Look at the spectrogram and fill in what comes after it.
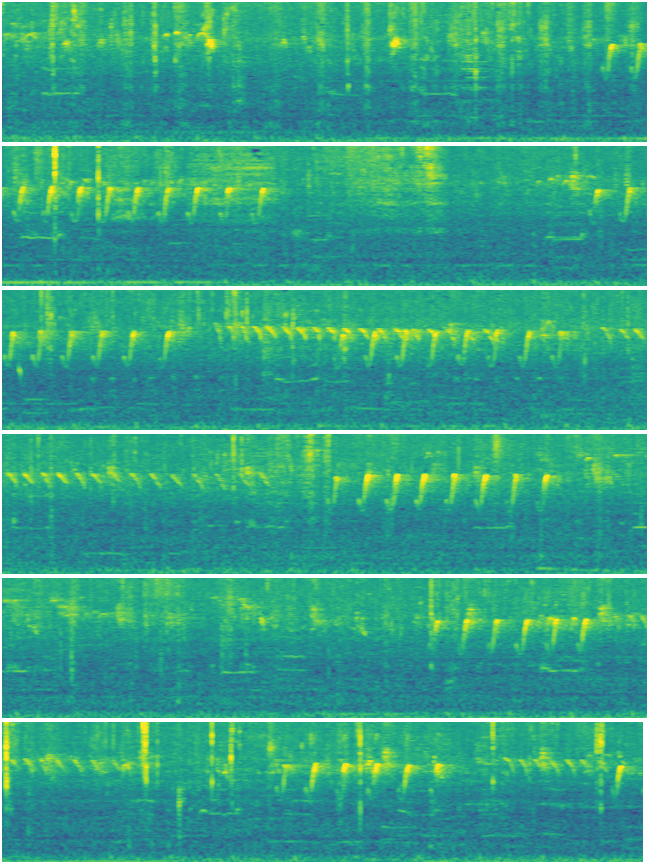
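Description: A bird singing outdoors: fast, high trills, each a second or two long, repeated over and over, with short soft clicks of eating in between.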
